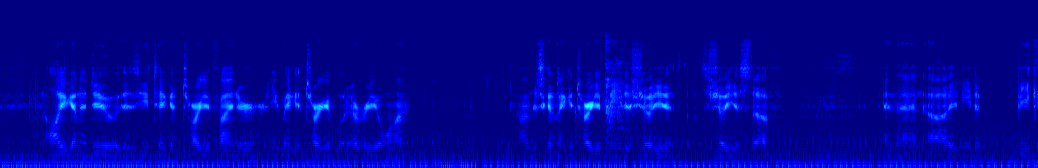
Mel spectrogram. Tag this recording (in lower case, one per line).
speech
